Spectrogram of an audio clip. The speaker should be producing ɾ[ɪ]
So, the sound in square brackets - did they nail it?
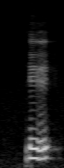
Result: yes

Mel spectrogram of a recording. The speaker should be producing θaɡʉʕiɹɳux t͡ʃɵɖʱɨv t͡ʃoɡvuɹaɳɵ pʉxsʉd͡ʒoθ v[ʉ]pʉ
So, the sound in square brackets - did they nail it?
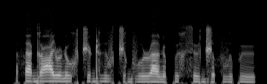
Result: no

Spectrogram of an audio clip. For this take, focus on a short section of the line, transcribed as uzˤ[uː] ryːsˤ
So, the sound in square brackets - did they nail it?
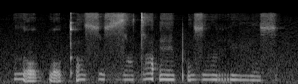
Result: yes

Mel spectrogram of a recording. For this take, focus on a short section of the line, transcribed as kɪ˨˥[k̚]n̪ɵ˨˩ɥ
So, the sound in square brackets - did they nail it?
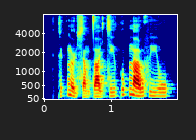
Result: yes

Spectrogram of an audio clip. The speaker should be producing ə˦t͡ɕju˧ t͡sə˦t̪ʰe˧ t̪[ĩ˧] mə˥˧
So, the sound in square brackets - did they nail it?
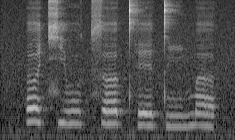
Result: yes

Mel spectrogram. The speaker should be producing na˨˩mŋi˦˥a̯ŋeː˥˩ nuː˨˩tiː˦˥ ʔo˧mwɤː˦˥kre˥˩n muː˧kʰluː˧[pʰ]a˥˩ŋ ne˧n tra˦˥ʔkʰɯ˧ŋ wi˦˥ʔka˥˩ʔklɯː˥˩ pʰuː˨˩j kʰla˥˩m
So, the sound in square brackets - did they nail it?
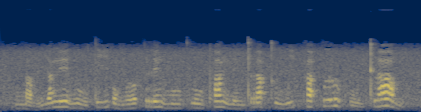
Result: yes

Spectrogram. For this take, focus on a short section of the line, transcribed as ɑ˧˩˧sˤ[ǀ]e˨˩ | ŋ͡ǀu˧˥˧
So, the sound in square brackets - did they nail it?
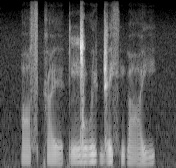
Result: no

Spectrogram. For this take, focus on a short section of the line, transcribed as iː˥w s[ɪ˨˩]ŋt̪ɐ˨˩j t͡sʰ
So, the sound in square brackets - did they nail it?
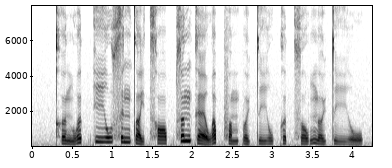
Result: no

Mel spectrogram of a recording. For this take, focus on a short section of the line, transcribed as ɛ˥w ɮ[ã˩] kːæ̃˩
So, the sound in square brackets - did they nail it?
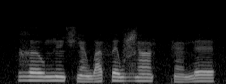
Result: no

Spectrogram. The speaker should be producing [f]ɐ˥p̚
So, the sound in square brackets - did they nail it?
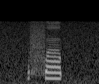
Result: yes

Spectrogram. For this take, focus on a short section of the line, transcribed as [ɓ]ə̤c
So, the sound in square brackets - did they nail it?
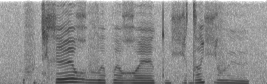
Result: no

